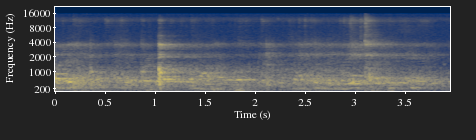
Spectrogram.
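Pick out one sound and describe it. Metal armour clanks sharply.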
